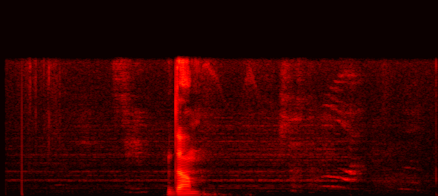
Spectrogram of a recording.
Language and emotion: Russian, neutral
